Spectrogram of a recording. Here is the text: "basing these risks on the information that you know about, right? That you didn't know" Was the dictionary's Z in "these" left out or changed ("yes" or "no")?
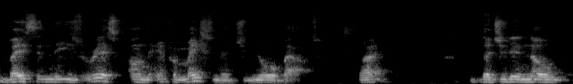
no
